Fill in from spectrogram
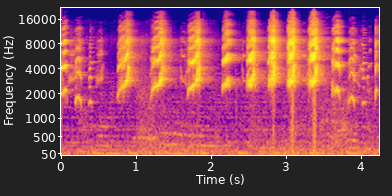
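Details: Lively Long-tailed shrike song meant to coax other shrikes into singing: fast series of harsh, scratchy rising notes, three or more per second, grating and insistent throughout.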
